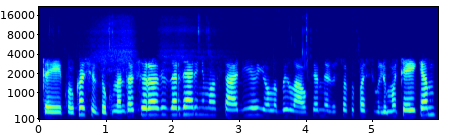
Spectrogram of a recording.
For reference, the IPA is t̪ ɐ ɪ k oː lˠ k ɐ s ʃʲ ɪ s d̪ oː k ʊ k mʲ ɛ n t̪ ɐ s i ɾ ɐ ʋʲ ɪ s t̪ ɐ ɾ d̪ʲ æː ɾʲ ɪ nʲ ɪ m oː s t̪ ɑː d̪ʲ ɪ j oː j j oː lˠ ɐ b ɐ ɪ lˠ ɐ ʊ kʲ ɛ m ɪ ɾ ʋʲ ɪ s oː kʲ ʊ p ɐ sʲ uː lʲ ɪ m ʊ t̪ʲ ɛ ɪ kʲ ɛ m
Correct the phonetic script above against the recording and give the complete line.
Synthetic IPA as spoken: t̪ ɐ ɪ k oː lˠ k ɐ s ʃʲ ɪ s d̪ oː k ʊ mʲ ɛ n t̪ ɐ s i ɾ ɐ ʋʲ ɪ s d̪ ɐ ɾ d̪ʲ æː ɾʲ ɪ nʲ ɪ m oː s t̪ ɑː d̪ʲ ɪ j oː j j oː lˠ ɐ b ɐ ɪ lˠ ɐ ʊ kʲ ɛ m ɪ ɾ ʋʲ ɪ s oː kʲ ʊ p ɐ sʲ uː lʲ ɪ m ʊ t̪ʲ ɛ ɪ kʲ ɛ m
